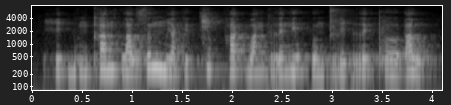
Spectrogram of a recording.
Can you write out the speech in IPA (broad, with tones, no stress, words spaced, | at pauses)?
hi˨˩ʔ bɯ˩˦ŋtʰa˦˥n kwa˧w sɯ˥˩ŋmi˨˩a̯ke˨˩k̚ t͡ɕu˦˥k̚ha˦˥k̚ ba˦˥ŋkre˦˥n ju˥˩k̚lu˩˦n tri˨˩ʔre˦˥k̚pʰɤː˧ʔa˥˩w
